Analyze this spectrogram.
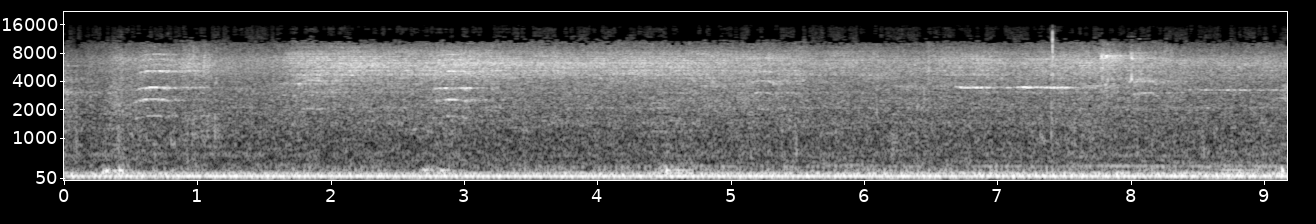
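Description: A steady low hum like a running motor, under a constant hiss, with a few brief high chirps.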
